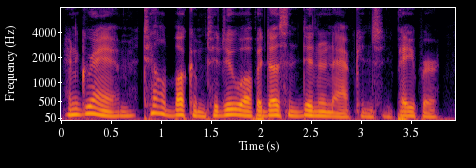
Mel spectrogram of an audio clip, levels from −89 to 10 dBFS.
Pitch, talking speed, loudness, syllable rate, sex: 120 Hz, 200 wpm, -18 LUFS, 5.2 syllables/s, male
